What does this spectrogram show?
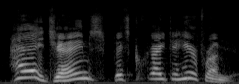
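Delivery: bright, high "Hey, James", glad to hear him; light up with joy at the call; delighted greeting. Shown as a demonstration. Friend picking up the phone, thrilled to hear James. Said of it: "they can almost say the same thing".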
